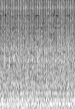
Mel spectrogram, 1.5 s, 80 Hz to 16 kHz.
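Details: Mitsubishi L300 diesel with stinging white-to-grey exhaust smoke; compression is suspected of leaking past poorly lubricated cylinder walls, giving incomplete combustion. Loud clatter at idle with an uneven, stumbling beat.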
